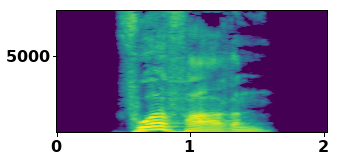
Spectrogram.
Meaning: 1. to drive up 2. to drive ahead
- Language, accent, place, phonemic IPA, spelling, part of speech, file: German, Germany, Berlin, /ˈfoːɐ̯ˌfaːʁən/, vorfahren, verb, De-vorfahren.ogg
